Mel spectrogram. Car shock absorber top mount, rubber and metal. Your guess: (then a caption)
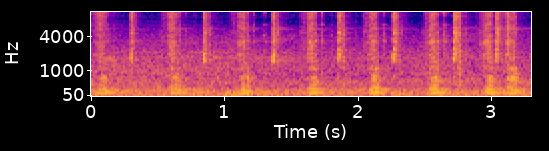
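Worn. A car wheel is shaken up and down by hand, producing a repeated knocking from the worn rubber-and-metal shock absorber top mount on the opposite side. Nine short, dull knocks with a low thump and a brief bright click follow an uneven rhythm, and the play is the same worn mount condition as the first side.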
